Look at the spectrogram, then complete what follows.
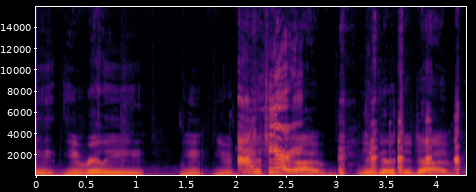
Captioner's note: laughs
